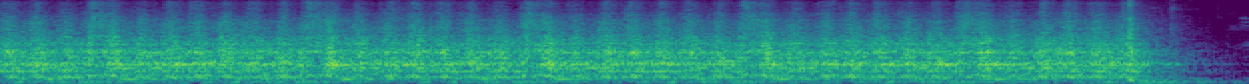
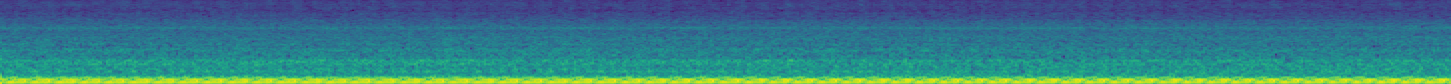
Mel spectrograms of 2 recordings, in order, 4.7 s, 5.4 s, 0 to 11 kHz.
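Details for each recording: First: 20-foot Daimler Majestic Major limousine with a Hemi V8, cold start. Over four seconds of steady starter chugging, about three beats a second, before it catches into a deep rumble. Reluctant cold start, likely needing choke. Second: Daimler Majestic Major limousine Hemi V8, cold start on choke, a bit shaky: deep even burble, steady beat about four per second, no misses or knocks; healthy V8 idle.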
